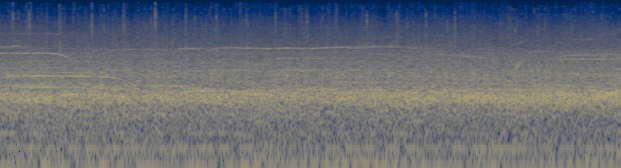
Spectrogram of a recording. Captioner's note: crowd cheering continues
